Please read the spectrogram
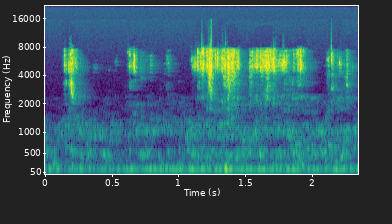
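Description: Faint clicking and rattling of plastic nail-polish swatch sticks being handled and worked along a metal binder ring, with a denser run of clicks a little past halfway.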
